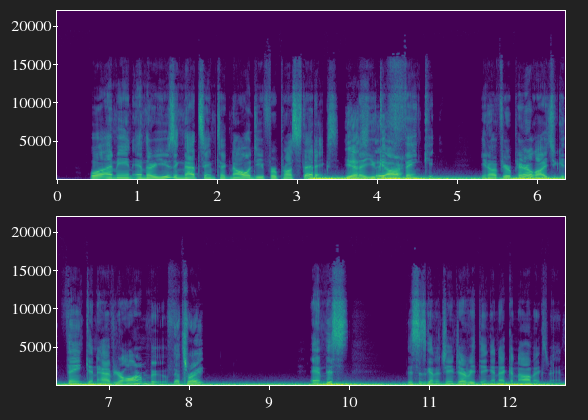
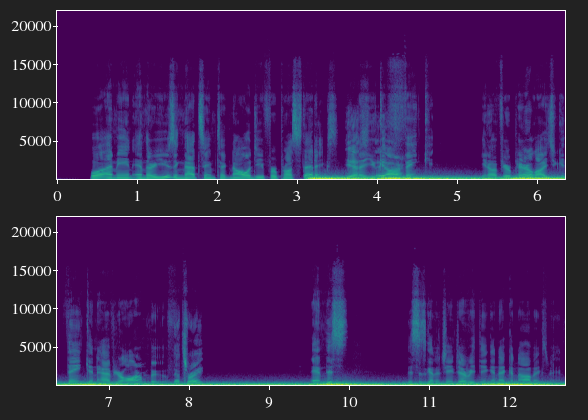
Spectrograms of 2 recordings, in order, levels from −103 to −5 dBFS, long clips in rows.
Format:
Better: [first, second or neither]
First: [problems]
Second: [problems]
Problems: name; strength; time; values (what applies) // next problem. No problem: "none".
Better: first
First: wind noise on the microphone; occasional gusts; from 3 s on; 10 dB below the speech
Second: wind noise on the microphone; heavy; from 3 s on; 2 dB above the speech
